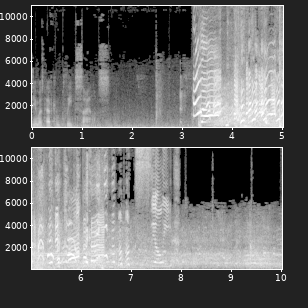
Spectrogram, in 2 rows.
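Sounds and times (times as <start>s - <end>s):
crowd laughing: 3.2s - 10.0s.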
